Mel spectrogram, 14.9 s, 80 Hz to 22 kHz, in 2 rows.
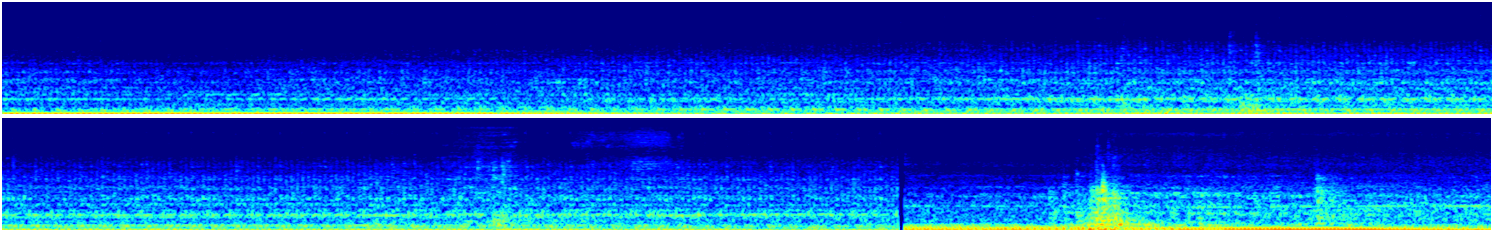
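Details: John Deere 490E excavator diesel with Hitachi hydraulic pump in limp mode, computer bypassed: steady idle with an even beat around three a second, slight lift under load; no longer bogs, running properly though slower.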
